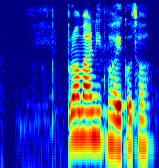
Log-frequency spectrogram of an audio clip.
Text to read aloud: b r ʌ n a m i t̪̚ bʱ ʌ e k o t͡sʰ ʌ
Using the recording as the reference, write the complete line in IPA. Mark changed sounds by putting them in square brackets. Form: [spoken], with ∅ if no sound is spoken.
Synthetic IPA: [p] r ʌ [m] a [n] i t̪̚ bʱ ʌ e k o t͡sʰ ʌ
